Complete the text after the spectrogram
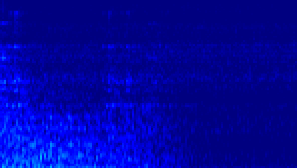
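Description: A resonant electronic instrument sounds loudly and fades away.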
